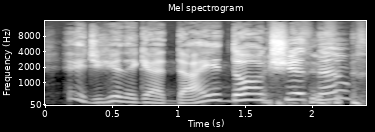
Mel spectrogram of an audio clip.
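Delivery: shrill, very high, loud put-on Chinese accent. Joking about a character who hears about diet dog shit: put-on Chinese guy voice. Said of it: "the Chinese guy that's like".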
